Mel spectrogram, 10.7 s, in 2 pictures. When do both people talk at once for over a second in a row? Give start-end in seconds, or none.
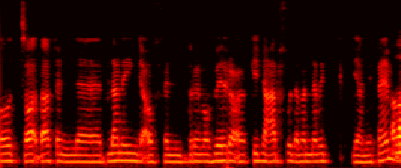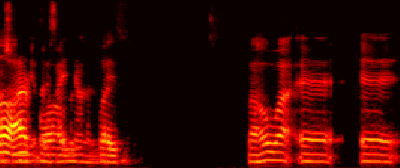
5.2-6.7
